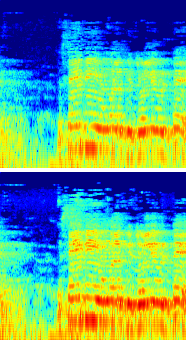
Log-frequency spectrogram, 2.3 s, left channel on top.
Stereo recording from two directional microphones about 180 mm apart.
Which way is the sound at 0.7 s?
35° right (ahead or behind).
